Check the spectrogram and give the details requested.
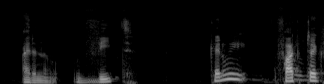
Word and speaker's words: Vite: Hey, Łukasz, live is V, and this is vite. There's a T.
